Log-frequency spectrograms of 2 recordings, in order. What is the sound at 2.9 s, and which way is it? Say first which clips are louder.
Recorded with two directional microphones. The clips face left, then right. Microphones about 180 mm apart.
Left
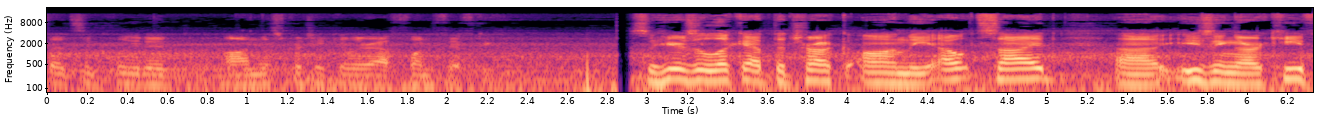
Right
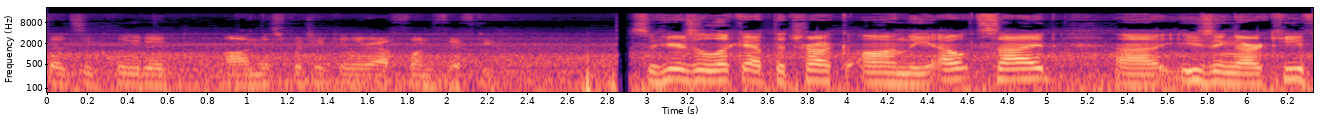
Speech: left 5 dB; 5° left (ahead or behind).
